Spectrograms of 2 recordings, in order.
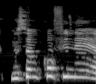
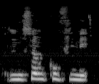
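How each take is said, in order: First: "Nous sommes confinés" said higher, leaning on "confinés"; emphatic repeat. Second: Said in the usual way. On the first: Shown as a demonstration. Reminding viewers of lockdown, "Nous sommes confinés" emphatic.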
